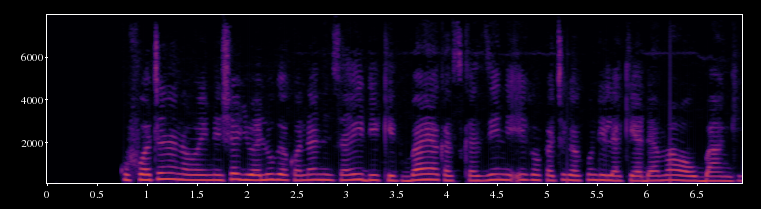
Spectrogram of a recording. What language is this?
Swahili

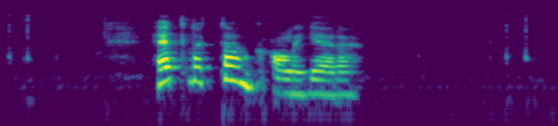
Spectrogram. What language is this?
Western Frisian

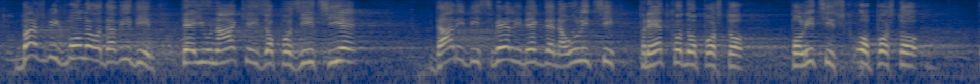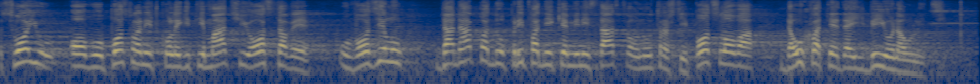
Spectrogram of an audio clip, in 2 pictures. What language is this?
Serbian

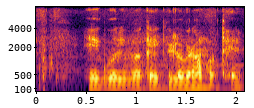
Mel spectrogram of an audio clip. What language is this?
Chhattisgarhi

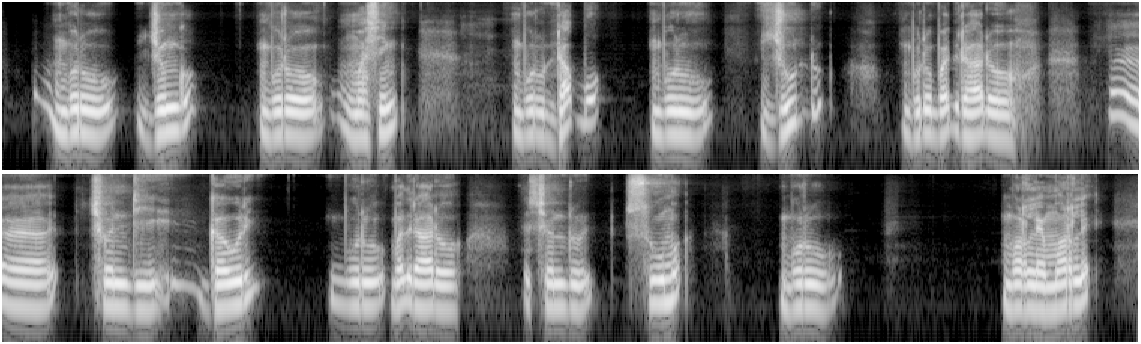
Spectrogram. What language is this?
Fula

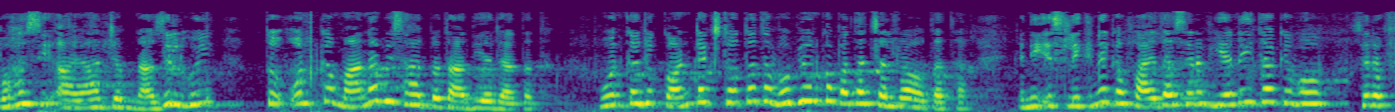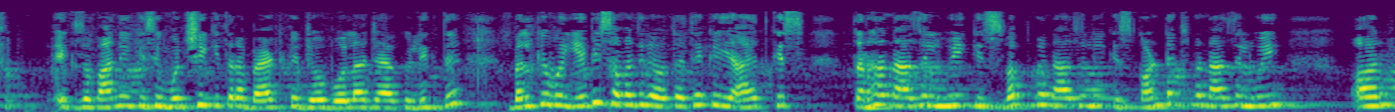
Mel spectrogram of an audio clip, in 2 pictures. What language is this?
Urdu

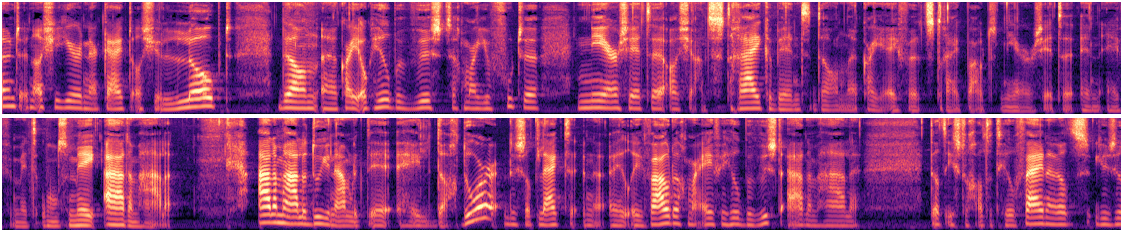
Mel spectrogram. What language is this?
Dutch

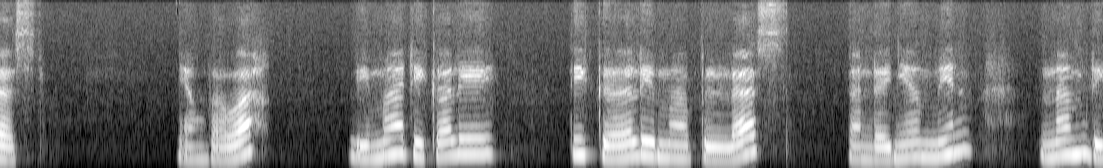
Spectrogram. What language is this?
Indonesian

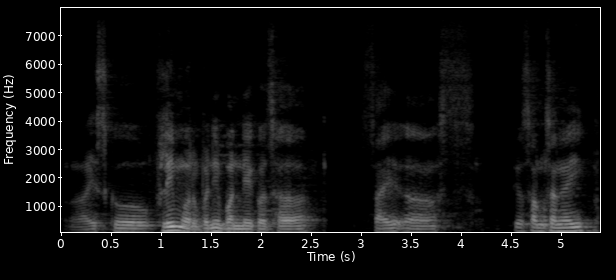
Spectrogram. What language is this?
Nepali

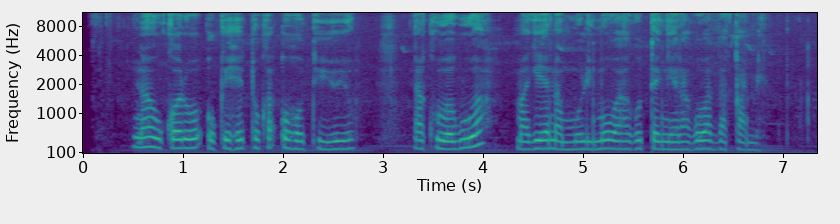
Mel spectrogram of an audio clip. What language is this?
Kikuyu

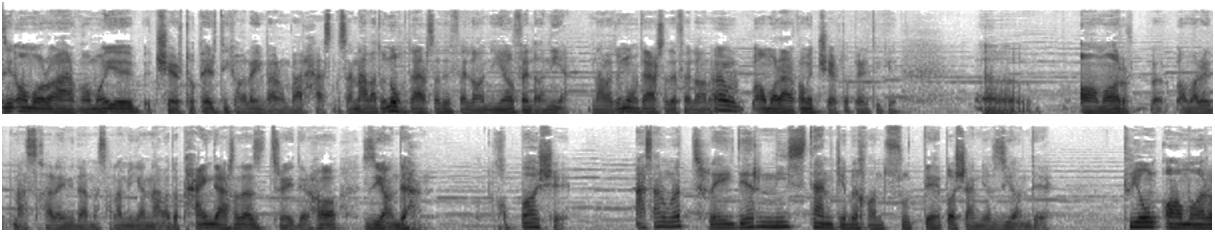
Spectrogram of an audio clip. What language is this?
Persian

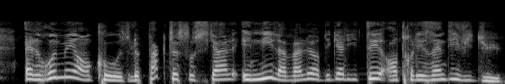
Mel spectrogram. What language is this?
French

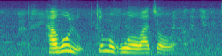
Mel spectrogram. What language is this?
Southern Sotho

